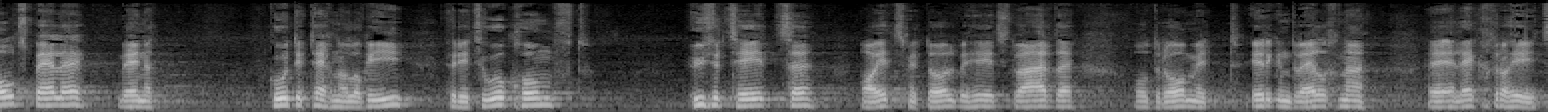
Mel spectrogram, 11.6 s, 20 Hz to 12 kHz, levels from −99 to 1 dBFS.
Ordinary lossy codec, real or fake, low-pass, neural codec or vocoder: AAC, 32 kbps; real; 10.8 kHz; none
